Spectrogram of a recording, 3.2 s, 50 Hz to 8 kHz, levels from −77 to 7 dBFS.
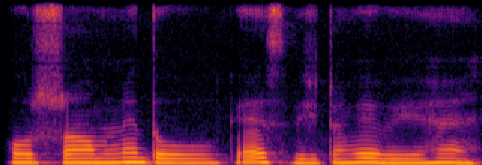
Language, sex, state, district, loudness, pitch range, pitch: Hindi, female, Uttar Pradesh, Saharanpur, -14 LUFS, 195-205 Hz, 205 Hz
